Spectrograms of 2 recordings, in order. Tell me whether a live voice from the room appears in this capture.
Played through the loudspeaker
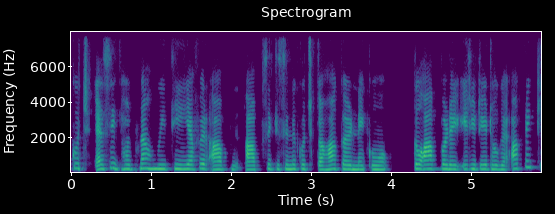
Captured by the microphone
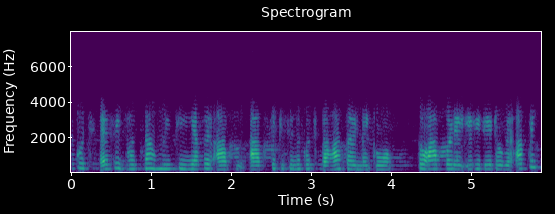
No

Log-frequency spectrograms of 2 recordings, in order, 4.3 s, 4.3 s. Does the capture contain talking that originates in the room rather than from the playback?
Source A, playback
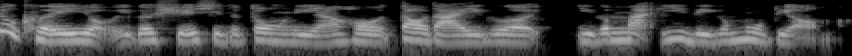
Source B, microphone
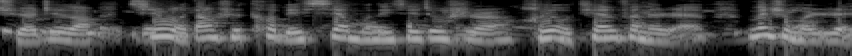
Yes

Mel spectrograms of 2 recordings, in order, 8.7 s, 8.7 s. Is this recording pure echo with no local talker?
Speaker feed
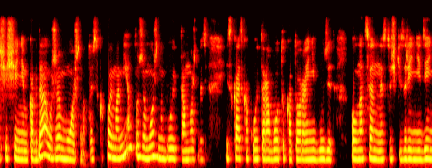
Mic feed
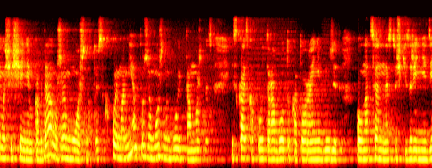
Yes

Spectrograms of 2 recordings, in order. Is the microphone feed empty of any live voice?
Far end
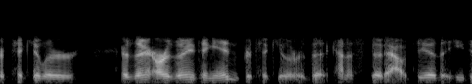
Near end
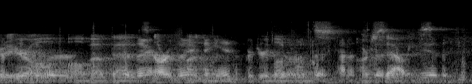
No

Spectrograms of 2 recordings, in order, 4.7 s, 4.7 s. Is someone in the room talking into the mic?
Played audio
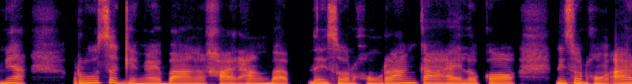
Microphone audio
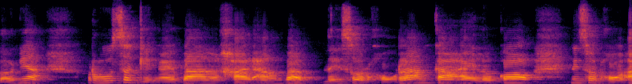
No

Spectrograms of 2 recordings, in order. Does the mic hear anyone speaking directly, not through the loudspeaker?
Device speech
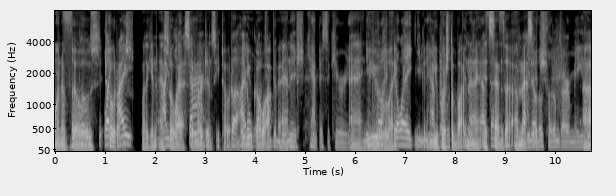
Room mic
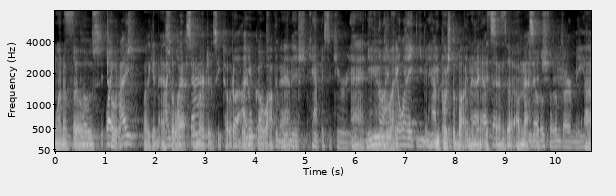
No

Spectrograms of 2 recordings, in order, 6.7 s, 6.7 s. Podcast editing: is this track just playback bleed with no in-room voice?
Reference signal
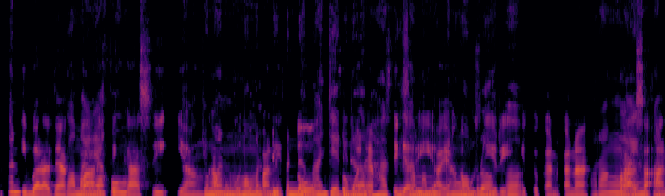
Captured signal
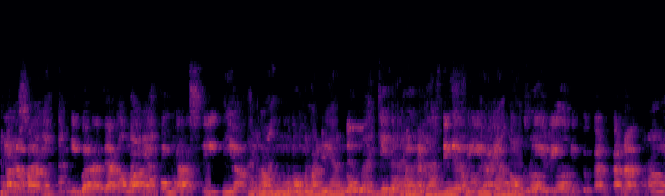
No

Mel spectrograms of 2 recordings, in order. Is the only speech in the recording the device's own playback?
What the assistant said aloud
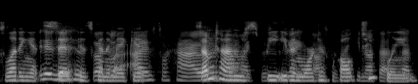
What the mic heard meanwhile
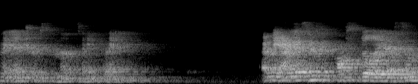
No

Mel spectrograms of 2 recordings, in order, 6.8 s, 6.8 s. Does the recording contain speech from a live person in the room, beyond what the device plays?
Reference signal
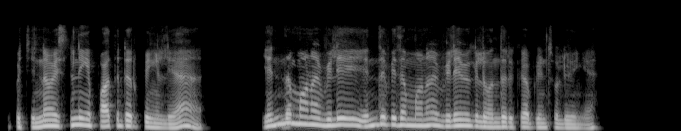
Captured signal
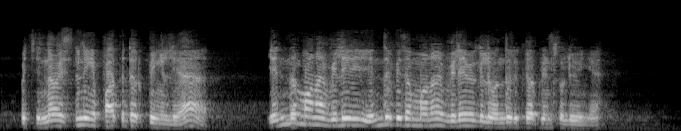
No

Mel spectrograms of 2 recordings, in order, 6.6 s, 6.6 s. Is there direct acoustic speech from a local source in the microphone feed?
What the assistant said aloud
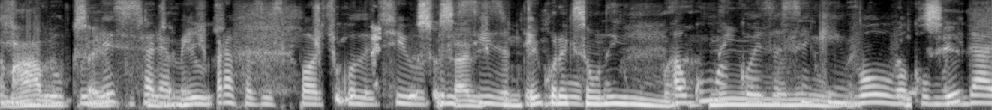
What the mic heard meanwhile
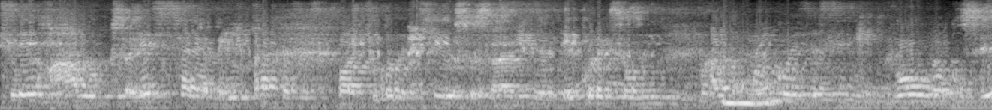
Yes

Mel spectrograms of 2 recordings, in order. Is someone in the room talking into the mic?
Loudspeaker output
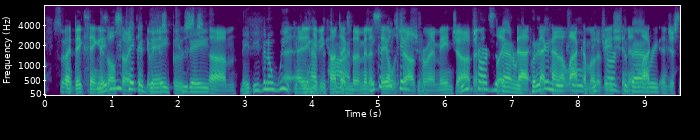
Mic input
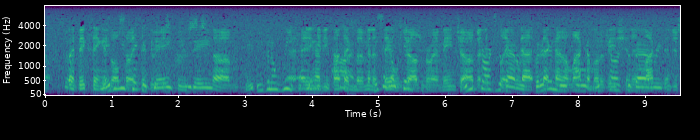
No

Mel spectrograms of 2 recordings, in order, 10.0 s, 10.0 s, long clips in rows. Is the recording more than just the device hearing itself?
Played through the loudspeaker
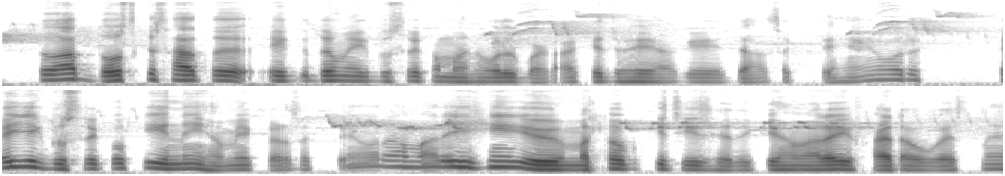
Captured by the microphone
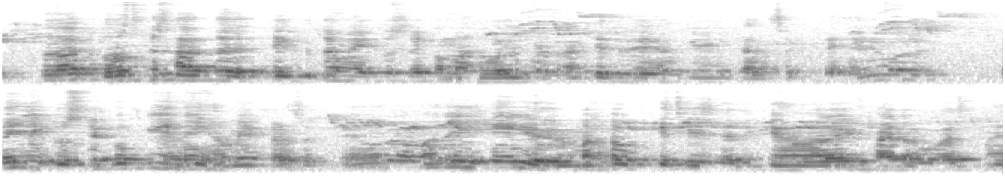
No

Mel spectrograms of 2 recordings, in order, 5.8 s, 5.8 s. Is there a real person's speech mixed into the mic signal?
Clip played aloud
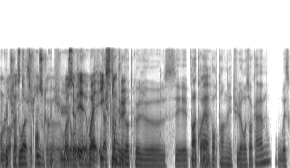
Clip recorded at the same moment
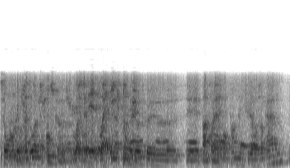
No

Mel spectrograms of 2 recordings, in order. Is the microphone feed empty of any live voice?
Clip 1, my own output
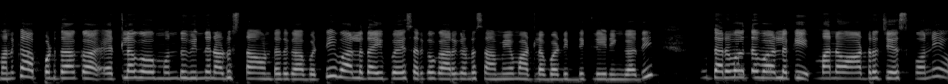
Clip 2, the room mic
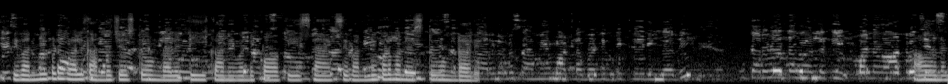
No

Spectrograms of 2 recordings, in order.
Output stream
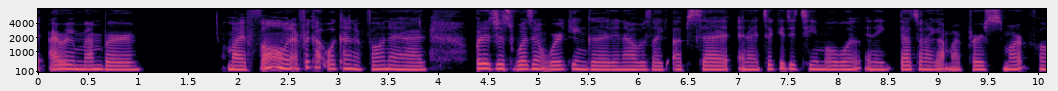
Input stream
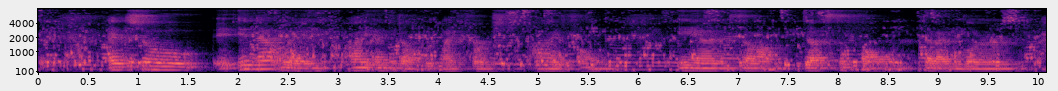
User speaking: Yes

